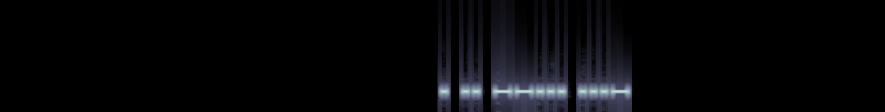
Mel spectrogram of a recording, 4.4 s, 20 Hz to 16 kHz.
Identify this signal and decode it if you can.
Morse code, heard as a keyed tone, about 47 wpm, 700 Hz. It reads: EI7V
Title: DXCC-100 Call Signs - 4 Characters - Repeated 3x - 45wpm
